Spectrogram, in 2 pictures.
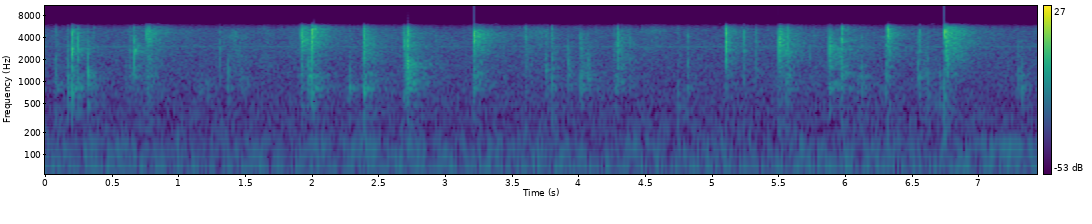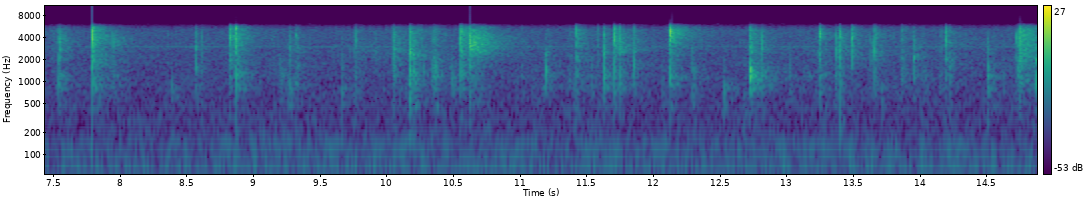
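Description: A small, flat laminated foil and plastic sheet mask pouch is bent and squeezed while fingernails tap and crinkle it. Sharp, bright crackles and clicks come in uneven bursts over a faint steady low hum, each snap dying away almost at once.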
